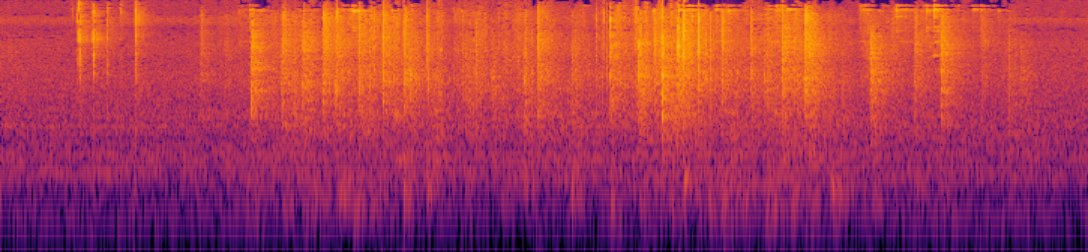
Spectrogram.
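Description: A puppy chewing and gnawing, probably on a toy: a few separate clicks about a second in, then a dense run of irregular crunches and clicks from a couple of seconds in until near the end.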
